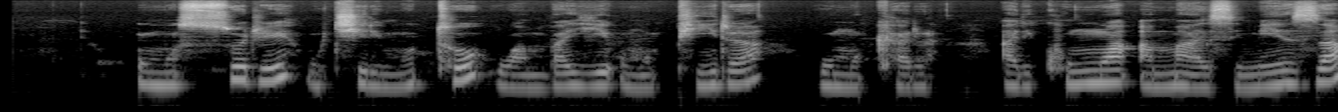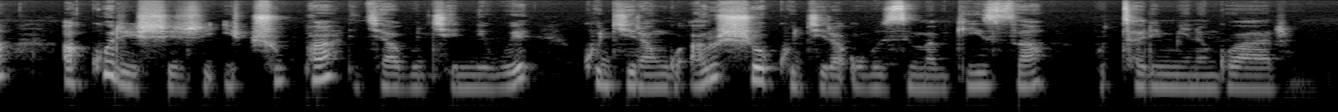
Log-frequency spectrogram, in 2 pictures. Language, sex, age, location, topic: Kinyarwanda, female, 18-24, Huye, health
